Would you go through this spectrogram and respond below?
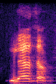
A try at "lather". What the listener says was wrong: it's going to be an ah. If you say le, leather is different.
